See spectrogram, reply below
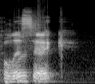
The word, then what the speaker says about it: Pulisic: Is surrounded by Mane, De Bruyne, Son, and Pulisic. So, I said it wrong. Pulisic. – No, it's Pulisic. Come on, man.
